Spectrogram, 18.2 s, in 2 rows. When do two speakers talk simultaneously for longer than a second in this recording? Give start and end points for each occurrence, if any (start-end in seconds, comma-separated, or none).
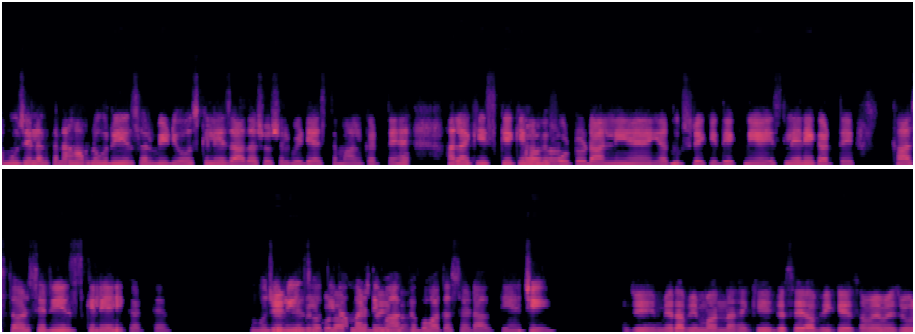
11.8-13.2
